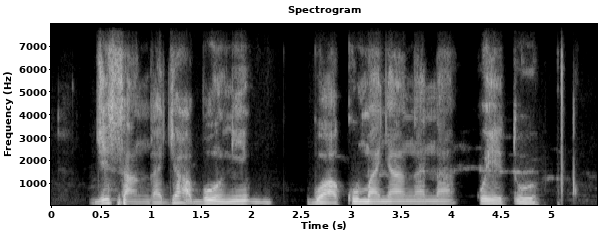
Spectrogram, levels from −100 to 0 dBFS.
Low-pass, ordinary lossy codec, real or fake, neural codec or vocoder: 7.2 kHz; Opus, 24 kbps; real; none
